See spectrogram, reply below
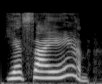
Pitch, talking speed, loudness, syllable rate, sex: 295 Hz, 175 wpm, -15 LUFS, 3.6 syllables/s, female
